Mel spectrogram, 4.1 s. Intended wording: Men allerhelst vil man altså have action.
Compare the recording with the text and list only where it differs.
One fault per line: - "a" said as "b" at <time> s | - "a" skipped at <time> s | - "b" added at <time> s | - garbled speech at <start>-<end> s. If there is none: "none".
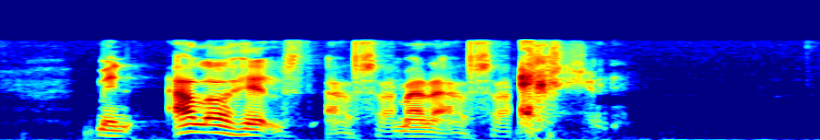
- "vil" said as "altså" at 1.6 s
- "have" skipped at 2.5 s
